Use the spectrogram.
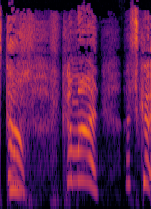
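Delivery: mock, very high-pitched shouting. Retelling calling the dog away from a skunk: retelling yelling at the dog. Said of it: "I was yelling at him".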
